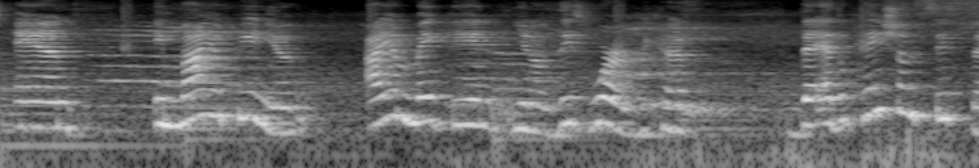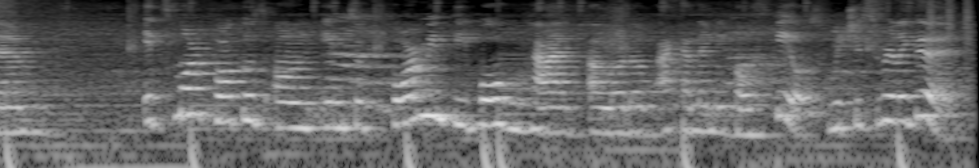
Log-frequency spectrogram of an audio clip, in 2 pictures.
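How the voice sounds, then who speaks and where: With music in the background and audible room echo, a woman in a Spanish accent speaks at a fairly slow pace, her pitch high with ordinary variation. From Venezuela. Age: 30s. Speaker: teacher and video blogger. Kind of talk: vlog monologue.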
